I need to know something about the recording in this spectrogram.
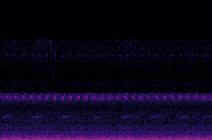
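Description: Insects trilling: a steady, high-pitched, finely pulsing trill with a low steady rumble underneath.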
